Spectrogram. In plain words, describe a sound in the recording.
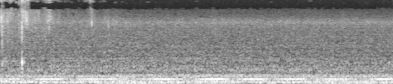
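Thick paint pours slowly from a cup.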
